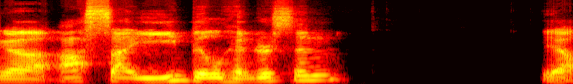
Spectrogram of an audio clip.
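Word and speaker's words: açaí: Raina and Banshee and Mitch Mitch and Smoke are saying acai. Bill Henderson. Yeah. Asai. Three syllable syllables in four letters.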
